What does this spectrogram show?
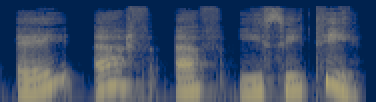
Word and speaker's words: effect: When we are speaking quickly, the first vowel of the noun, effect, is reduced to the quick sound, affect, which is the same sound as the verb.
